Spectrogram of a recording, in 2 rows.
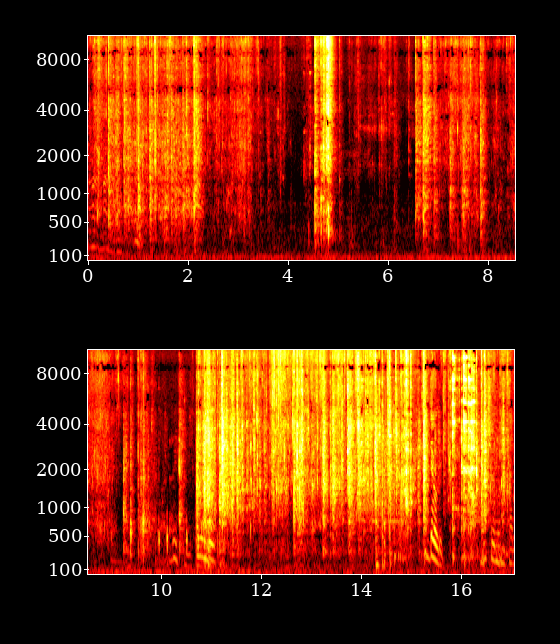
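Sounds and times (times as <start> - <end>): metal pot and utensils clattering: 0.0 - 2.5, 6.5 - 8.4, 9.2 - 17.0.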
